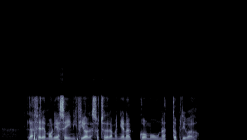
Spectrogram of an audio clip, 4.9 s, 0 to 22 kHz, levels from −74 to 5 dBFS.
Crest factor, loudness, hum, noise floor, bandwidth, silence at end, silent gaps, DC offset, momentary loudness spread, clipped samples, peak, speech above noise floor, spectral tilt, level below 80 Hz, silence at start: 22 dB; -26 LUFS; none; -77 dBFS; 11 kHz; 1 s; none; under 0.1%; 10 LU; under 0.1%; -6 dBFS; 51 dB; -2.5 dB/octave; -58 dBFS; 0.55 s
